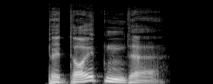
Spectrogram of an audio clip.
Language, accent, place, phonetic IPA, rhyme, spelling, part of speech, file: German, Germany, Berlin, [bəˈdɔɪ̯tn̩də], -ɔɪ̯tn̩də, bedeutende, adjective, De-bedeutende.ogg
- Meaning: inflection of bedeutend: 1. strong/mixed nominative/accusative feminine singular 2. strong nominative/accusative plural 3. weak nominative all-gender singular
